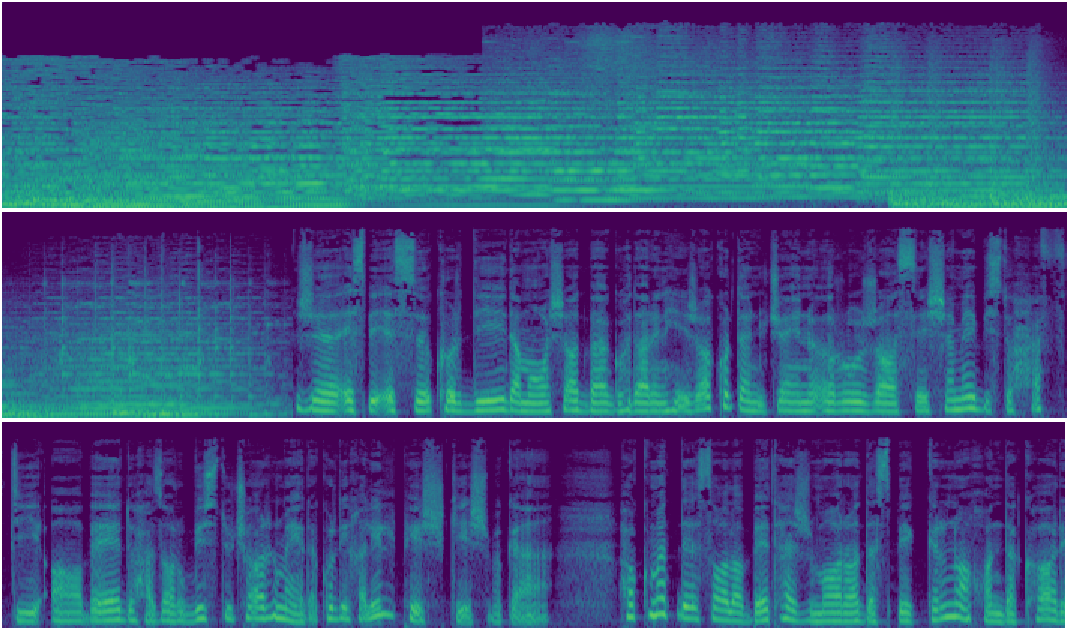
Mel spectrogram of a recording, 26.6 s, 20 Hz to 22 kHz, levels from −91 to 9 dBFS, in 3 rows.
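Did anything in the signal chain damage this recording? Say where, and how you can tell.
Yes. The damage is at the network and playback stage: an adaptive stream starting at a low bitrate. From 0.0 to 4.0 s nothing is heard above 7.6 kHz, and the coding artefacts are heavier. At 4.0 s the full treble returns at once, with no gap. The player likely began on a cheap rendition to start quickly, then stepped up once it had measured the connection. The sound fits AAC at around 16 kbit/s moving to about 96 kbit/s.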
